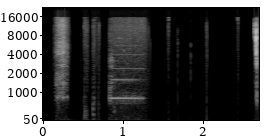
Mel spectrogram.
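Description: A mobile phone dials a doctor: a single steady electronic beep of about half a second, framed by a few short taps and clicks, close and clear.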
